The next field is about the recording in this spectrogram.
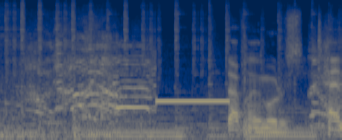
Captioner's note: loud chatter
